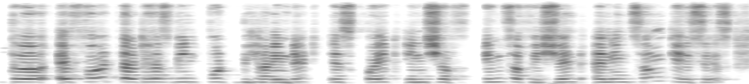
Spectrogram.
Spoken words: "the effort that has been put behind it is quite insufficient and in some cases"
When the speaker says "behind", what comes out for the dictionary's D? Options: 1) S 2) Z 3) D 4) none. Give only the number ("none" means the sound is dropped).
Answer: 3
